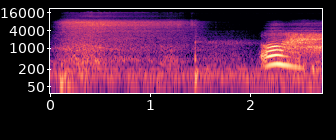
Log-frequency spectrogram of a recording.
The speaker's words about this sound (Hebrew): תקשיבי, לנשום עמוק, ממש לנשום עמוק. קחי נשימה עמוקה, אני רוצה לשמוע רגע.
